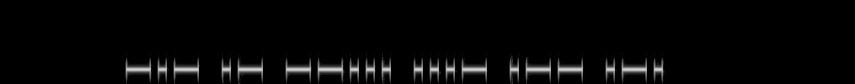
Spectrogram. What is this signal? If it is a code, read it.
Morse code, heard as a keyed tone, about 15 wpm, 700 Hz. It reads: KA7VWR
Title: USA Call Signs - 6 Characters - 15wpm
